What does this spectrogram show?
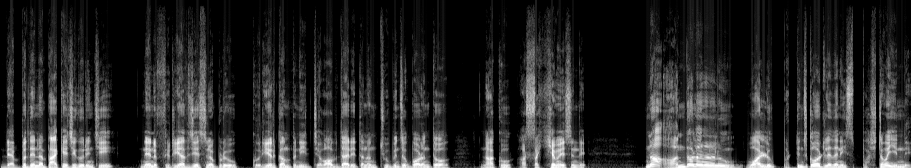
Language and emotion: Telugu, disgusted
